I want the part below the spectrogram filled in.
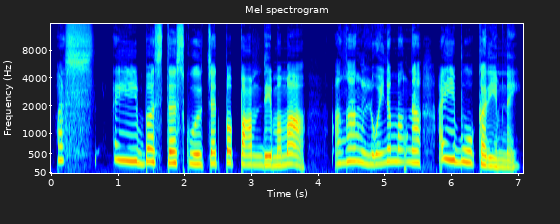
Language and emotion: Manipuri, fearful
